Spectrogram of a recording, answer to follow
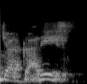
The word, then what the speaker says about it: yacarés: Dice, la guerra de los yacarés. Yacarés. ¿Te das cuenta de la pronunciación? Yacarés. Aquí está la fuerza de voz. Esta es una palabra aguda, ¿sí?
